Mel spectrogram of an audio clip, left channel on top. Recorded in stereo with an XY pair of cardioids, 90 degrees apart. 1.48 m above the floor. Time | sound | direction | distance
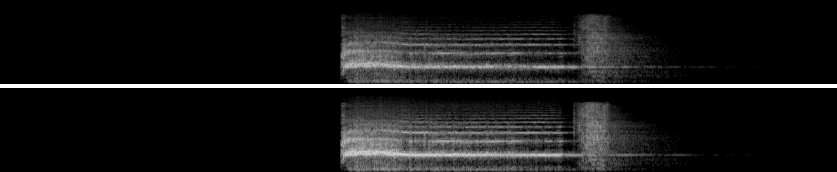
3.4 | a scream | 40° right | 0.7 m
5.7 | tearing paper | 65° right | 1.5 m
